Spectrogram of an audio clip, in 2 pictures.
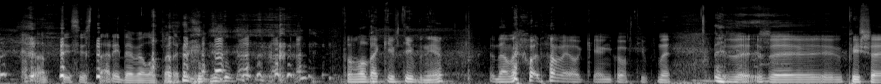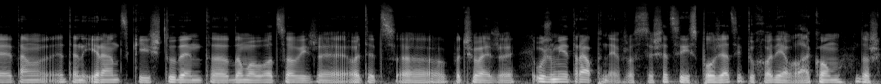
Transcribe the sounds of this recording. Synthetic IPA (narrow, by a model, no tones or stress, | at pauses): a̰t̪isist̪a̰ɾid̪ɛʋɛlɔpɛɾ | t̪ɔbɔlt̪akiːfcipniɛ | d̪amɛɔd̪amɛɔkɛŋkɔfcipnɛːʒɛ̰ʒɛpiːʃɛt̪amt̪ɛnḭɾaːnskiʃt̪ud̪ɛnt̪d̪ɔmɔʊɔt͡sɔʋiʒɛ̰ɔ̰cɛt͡spɔt͡ʃuːʋajʒɛuʒmiɛt̪ɾapnɛ̰ːpɾɔscɛfʃɛt͡sispɔluʒɪat͡sit̪uxɔɟɪaʋla̰kɔmd̪ɔʃ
